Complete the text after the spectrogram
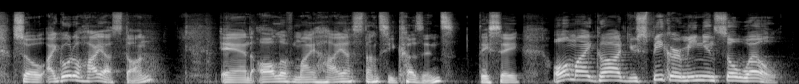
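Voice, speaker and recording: With a Californian accent, a man speaks fairly slowly at a fairly high pitch, his pitch swinging very widely while his loudness stays very even. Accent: Californian American English. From Los Angeles, Hollywood. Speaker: community advocate and county commissioner. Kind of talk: podcast interview. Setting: studio.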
